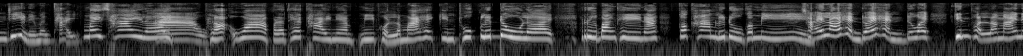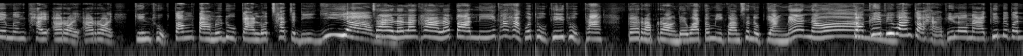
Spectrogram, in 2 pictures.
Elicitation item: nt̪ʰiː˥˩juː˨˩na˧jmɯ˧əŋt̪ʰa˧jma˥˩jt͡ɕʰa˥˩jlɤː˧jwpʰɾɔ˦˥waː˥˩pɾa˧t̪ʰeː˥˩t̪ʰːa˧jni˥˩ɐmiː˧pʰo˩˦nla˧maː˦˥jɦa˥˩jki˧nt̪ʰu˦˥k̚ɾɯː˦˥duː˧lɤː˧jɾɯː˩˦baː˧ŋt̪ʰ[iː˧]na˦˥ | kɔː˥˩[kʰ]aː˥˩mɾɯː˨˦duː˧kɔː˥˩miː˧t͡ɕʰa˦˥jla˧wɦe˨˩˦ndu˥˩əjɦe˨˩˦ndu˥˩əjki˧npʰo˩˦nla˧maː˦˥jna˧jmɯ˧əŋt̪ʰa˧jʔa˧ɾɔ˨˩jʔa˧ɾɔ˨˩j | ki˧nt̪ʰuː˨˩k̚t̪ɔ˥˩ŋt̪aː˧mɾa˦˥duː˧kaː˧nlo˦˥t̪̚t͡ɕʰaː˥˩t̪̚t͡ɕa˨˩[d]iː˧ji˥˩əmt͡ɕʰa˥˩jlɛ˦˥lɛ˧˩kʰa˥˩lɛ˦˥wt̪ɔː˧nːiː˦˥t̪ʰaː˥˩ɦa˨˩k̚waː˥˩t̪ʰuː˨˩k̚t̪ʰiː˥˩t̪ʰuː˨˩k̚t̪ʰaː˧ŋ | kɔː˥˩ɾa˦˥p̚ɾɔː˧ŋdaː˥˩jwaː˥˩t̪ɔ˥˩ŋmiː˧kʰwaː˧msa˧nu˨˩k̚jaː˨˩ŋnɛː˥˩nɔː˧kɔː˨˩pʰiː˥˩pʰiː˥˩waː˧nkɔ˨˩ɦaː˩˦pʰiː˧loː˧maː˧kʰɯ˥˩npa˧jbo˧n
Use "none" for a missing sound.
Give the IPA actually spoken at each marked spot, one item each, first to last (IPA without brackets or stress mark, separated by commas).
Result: iː˧, kʰ, d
